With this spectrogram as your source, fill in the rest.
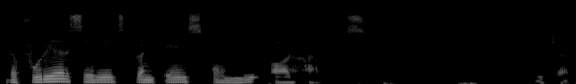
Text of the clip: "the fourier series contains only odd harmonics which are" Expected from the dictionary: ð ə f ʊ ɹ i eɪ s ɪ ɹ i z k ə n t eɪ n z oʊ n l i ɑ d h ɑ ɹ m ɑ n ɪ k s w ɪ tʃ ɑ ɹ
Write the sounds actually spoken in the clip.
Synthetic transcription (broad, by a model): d ə f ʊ ɹ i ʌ s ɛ ɹ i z k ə n t eɪ n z oʊ n l i ɑ d h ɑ ɹ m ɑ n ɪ s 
